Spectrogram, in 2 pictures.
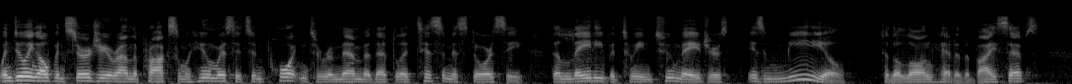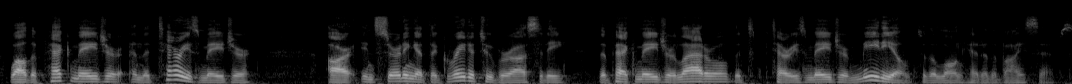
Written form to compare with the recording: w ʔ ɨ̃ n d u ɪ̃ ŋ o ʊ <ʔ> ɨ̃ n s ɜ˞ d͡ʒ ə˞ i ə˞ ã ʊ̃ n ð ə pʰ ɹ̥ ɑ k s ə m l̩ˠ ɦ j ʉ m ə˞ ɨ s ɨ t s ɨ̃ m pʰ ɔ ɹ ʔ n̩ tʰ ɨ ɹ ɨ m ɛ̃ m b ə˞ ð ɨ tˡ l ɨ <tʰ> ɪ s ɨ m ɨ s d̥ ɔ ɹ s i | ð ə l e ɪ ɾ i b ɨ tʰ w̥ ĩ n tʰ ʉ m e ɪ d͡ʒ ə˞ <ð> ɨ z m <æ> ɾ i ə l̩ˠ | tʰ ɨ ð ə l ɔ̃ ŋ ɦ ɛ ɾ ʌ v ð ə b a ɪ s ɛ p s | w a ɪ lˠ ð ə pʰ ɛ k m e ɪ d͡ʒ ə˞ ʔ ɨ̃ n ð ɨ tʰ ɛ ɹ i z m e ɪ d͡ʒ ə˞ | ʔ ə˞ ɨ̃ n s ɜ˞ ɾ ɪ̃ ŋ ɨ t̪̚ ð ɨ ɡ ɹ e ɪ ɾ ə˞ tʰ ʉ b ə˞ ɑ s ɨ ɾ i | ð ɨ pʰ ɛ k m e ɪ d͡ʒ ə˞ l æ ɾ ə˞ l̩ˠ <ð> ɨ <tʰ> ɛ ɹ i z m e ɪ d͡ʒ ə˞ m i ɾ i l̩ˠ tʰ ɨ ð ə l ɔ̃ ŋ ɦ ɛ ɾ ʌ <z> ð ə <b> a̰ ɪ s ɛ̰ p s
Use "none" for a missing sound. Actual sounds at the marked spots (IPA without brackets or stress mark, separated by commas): p, tʰ, z, i, ð, tʰ, v, b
